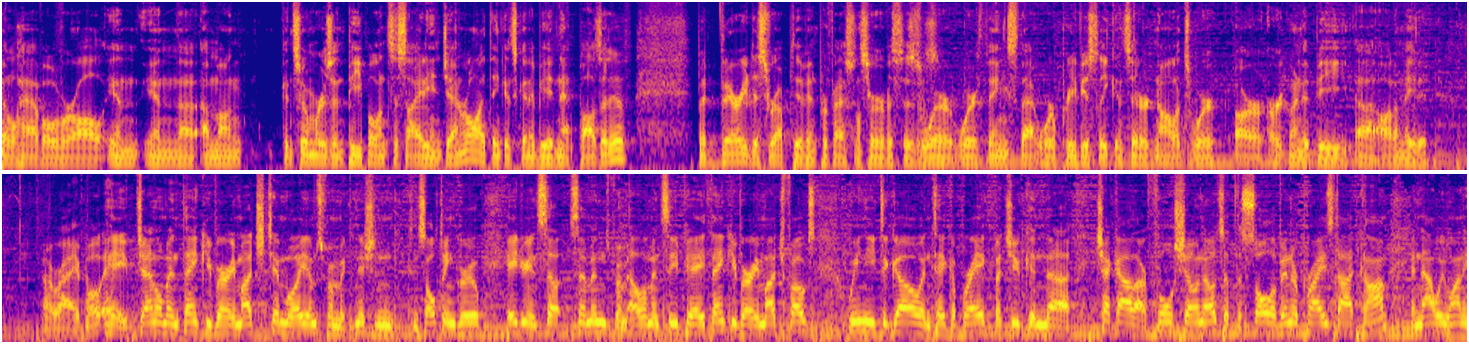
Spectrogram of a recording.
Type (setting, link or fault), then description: setting, busy venue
